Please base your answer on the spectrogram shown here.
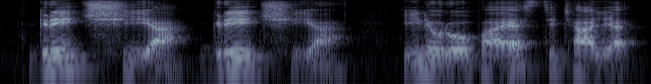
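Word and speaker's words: Graecia: Grecia. Veja, ditongo a E nós pronunciamos com a vogal E.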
